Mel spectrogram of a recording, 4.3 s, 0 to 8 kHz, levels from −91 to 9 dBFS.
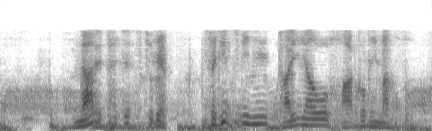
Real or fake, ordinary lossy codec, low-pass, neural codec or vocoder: fake; AAC, 16 kbps; 7.2 kHz; codec, 16 kHz, 1 kbps, FunCodec, trained on Chinese and English, 50 frames a second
